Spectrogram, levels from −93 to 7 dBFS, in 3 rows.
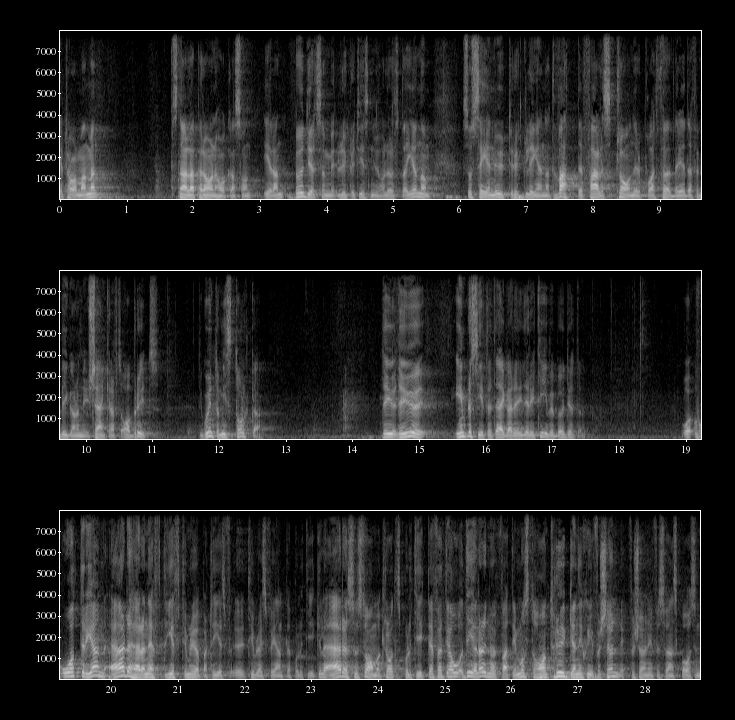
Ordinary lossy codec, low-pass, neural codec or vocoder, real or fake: none; none; none; real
